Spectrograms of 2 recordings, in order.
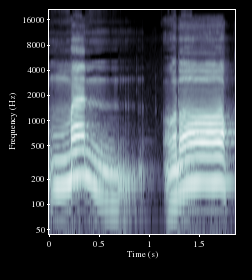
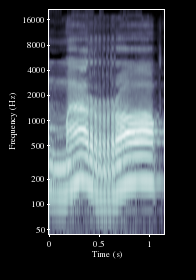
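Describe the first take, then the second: First: A short pause without breath separates the words. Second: The two words run together without a break. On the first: The speaker calls it right. "tapi man rok" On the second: The speaker calls it wrong. "bukan marok"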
